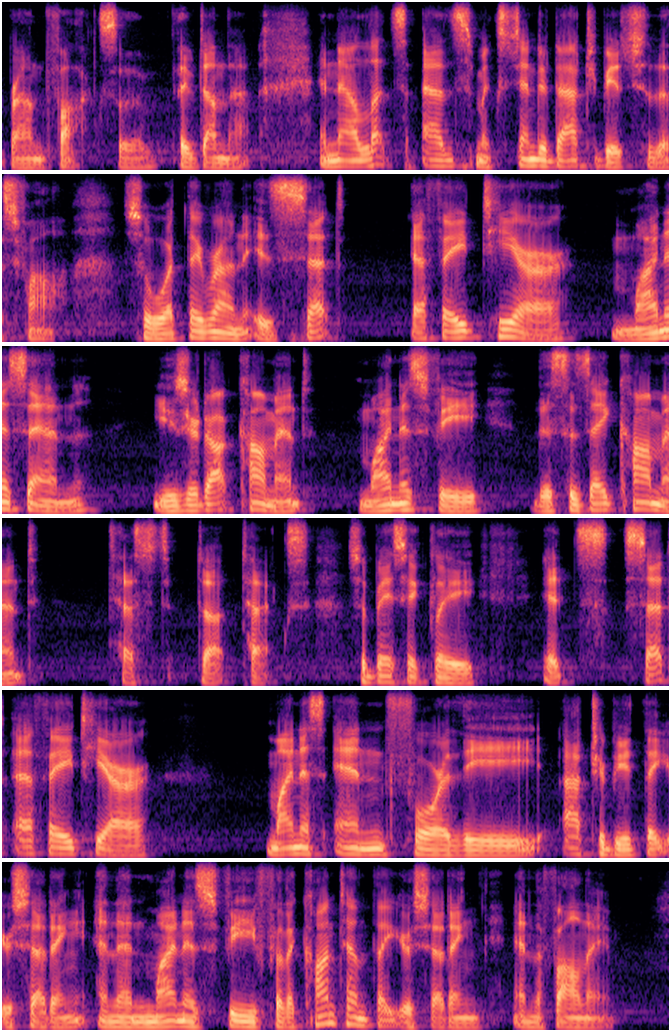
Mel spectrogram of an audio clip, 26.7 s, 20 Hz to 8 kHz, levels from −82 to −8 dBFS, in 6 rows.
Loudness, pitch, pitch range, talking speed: -18 LUFS, 100 Hz, 85-105 Hz, 135 wpm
